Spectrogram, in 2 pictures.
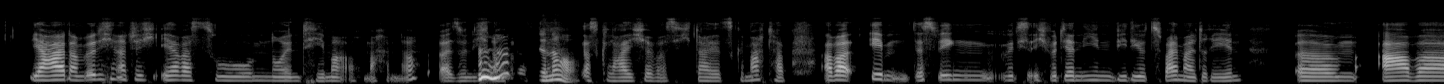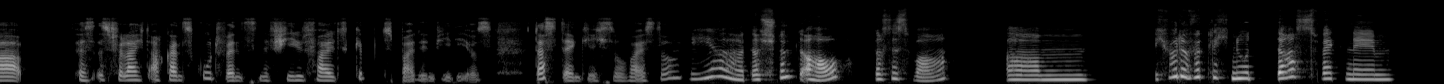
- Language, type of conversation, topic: German, advice, Bin ich unsicher, ob ich altes Material überarbeiten oder löschen sollte?
- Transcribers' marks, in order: none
